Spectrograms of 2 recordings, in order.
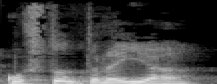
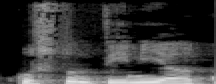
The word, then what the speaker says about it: قسطنطنیہ: قسطنطنیہ، قسطنطینیہ، قسطنطنیہ، یہ اس کے مختلف تلفظ ہیں جو ہمارے ہاں رائج ہے تلفظ، یہ استنبول ہے۔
